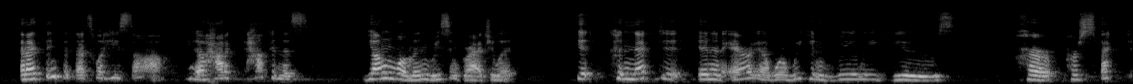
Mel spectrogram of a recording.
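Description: A woman with an American accent speaks at a fairly high pitch with vocal fry. Her pitch swings very widely. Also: fairly slow pace. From US Midwest. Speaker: corporate human resources executive. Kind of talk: interview. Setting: remote video call.

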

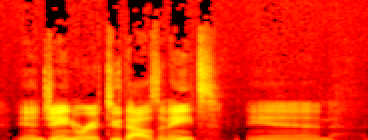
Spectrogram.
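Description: Here a man speaks with a very deep, low pitch in a Midwestern American accent. The recording is very clean, with a silent background. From Iowa. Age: 40s. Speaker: radio host, gym owner. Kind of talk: casual radio chat.

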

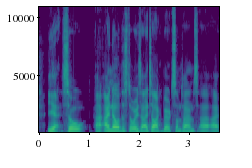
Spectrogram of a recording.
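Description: The recording is very clean with a silent background, and the man on it shows ordinary pitch variation. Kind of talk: casual chat. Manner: animated.

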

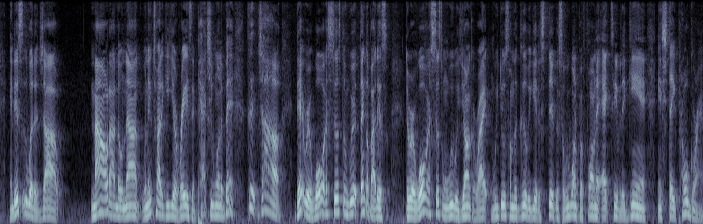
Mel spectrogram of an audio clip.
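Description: Talking at a very fast pace in a Southern US accent, a man has an animated tone, lively intonation and medium pitch, recorded very cleanly over a silent background. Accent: country Southern US. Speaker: tech professional and wealth coach. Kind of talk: casual interview chat. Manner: animated, casual.

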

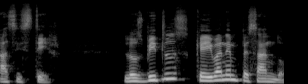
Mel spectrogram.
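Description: A man's voice comes through on a very clean recording with a silent background. The sound is dry and close with no echo. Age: 30s. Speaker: podcast host. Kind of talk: casual chat. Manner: animated.

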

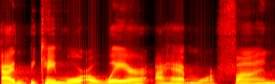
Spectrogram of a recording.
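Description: A woman with an American accent and a very deep, low pitch, against a quiet background. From Rochester, New York, US. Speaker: prophetess and business CEO. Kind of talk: interview, faith and business talk.

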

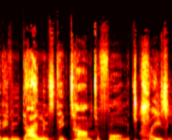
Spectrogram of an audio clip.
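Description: A man's voice with an American accent and very wide pitch swings, on a very clean recording with a silent background. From Philadelphia, US. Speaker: poet. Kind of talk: casual interview chat; spoken word poetry performance. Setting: podcast studio. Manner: halting, many fillers; loud, projecting.

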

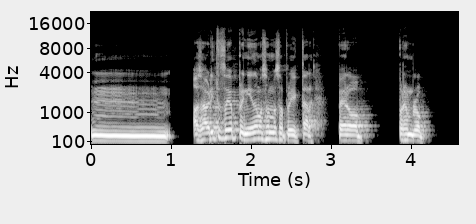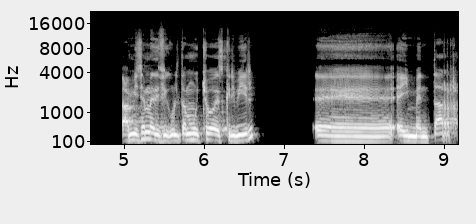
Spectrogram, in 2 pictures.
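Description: In a plain, everyday voice, a man talks at a medium pitch and fairly slow pace, with ordinary pitch variation and very even loudness. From Veracruz, Mexico. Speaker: podcast host. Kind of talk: casual chat. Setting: studio. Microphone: echo in the room.

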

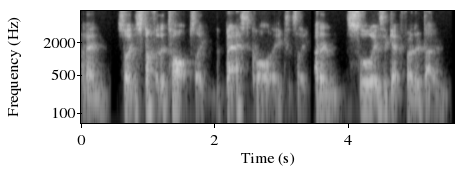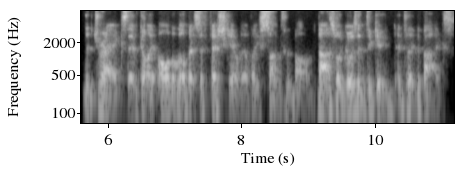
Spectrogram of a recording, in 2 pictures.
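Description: A man with a Scottish accent speaks at a fairly quick pace. He hardly pauses. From Scotland (rural). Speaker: podcast guest, backpacker. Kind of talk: casual chat. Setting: video call.

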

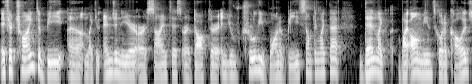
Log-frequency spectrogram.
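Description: A man talks at a moderate pace, his pitch medium. It is an unremarkable speaking voice with ordinary pitch variation. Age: young. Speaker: entrepreneur. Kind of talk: casual chat.

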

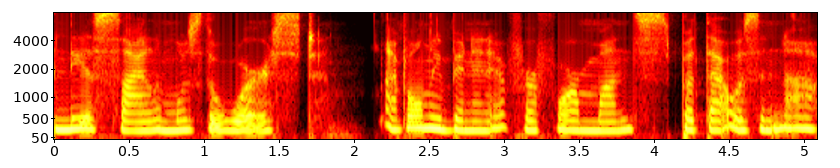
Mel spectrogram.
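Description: This woman has a plain, everyday voice, pitched fairly high with ordinary pitch variation. Her loudness is very even, and the sound is dry and close with no echo. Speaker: sleep podcast narrator. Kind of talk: bedtime story narration, read aloud in a hushed, soothing tone. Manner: slow, calm, gentle and unhurried.

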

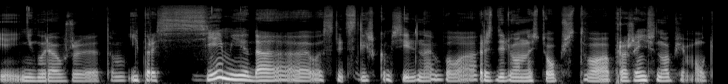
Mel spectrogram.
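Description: With an ordinary speaking voice, a woman talks at a fairly slow pace with ordinary pitch variation, in a dry, close sound with no echo. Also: fairly low pitch for a woman. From Moscow, Russia. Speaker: psychologist and startup co-founder. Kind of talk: interview.

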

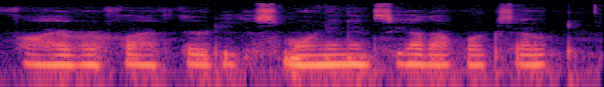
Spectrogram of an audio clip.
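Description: The speaker is soft-spoken. Noticeable background noise runs underneath. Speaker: podcast host. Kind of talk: soft-spoken bedtime rambling. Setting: at home on a couch. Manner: halting.

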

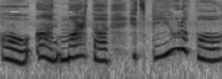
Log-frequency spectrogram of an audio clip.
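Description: A woman uses a put-on character voice pitched extremely high, with very wide pitch swings at a very slow pace. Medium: audio drama.

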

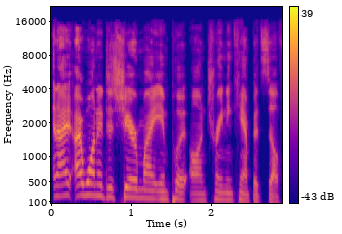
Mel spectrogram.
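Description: A man speaks at a fairly quick pace with a bright, sharp tone. The sound is dry and close, with no echo. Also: very clean recording, silent background. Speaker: sports site editor. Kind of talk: news commentary segment.

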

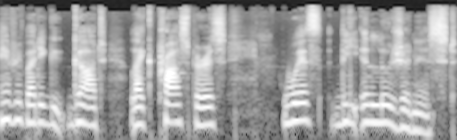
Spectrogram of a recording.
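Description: A woman with a Portuguese accent, fairly low-pitched, at a very slow pace. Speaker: researcher. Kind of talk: interview. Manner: animated.

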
